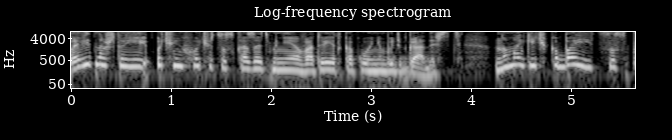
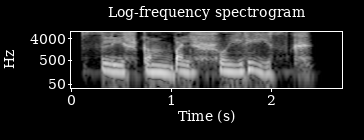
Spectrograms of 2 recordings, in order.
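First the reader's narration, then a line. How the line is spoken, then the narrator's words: Through gritted teeth. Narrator (Russian): процедила Катисса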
